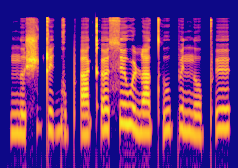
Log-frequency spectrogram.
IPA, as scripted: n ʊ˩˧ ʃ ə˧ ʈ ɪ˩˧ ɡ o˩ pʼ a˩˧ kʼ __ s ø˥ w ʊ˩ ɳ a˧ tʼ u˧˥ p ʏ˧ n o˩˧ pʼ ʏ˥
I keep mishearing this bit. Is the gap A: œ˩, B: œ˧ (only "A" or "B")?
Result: B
